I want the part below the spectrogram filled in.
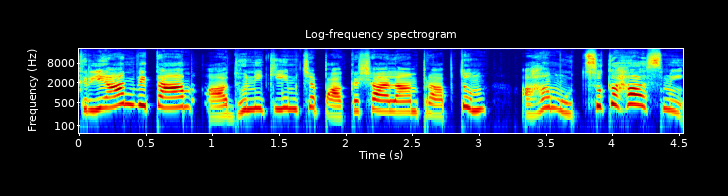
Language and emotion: Sanskrit, happy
